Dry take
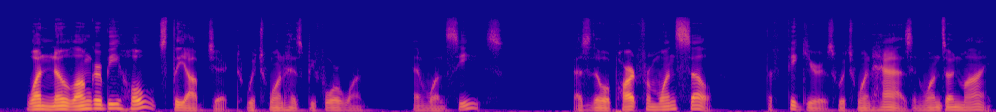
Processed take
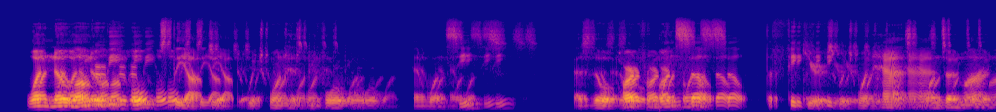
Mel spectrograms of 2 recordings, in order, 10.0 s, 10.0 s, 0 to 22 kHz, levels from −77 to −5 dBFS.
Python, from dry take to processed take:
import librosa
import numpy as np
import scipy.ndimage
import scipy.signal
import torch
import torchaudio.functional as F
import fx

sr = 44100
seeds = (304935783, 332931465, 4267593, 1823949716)

y = fx.cabinet(x, sr, low_hz=290.0, low_slope=24, high_hz=9900.0, hz=(310.0, 470.0, 810.0, 1600.0, 2700.0, 4900.0), db=(-6, 6, -10, -3, 3, -5))
y = fx.echo_multitap(y, sr, ms=(52, 244, 360), db=(-5.5, -8.5, -7.5))
y = fx.band_squash(y, sr, depth_pct=40, at=(6.59, 8.36))
y = F.gain(torch.from_numpy(y), 2.0).numpy()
